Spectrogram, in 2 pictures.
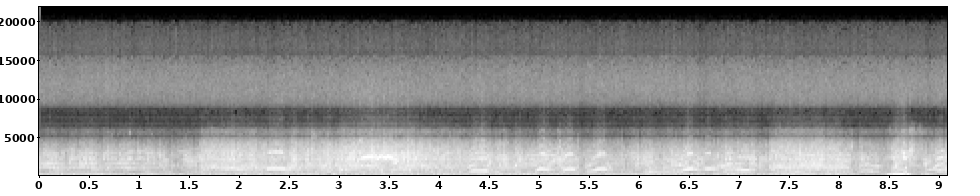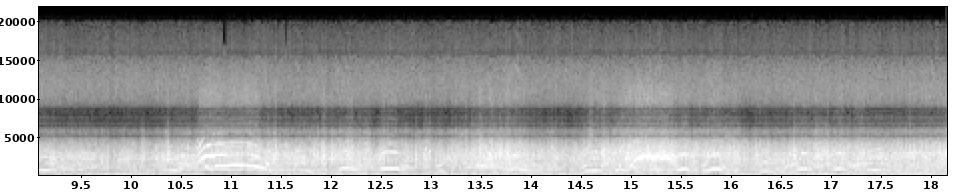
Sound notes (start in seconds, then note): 10.7 woman screams; 13.1 hooves thudding; 13.1 men whooping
